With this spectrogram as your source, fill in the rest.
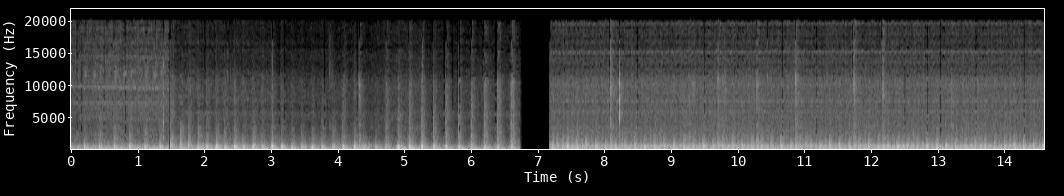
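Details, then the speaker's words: Amica washing machine at its highest spin speed: rapid repeated thumps over a loud hum, and the machine jumps and is unstable. The left shock absorber has completely failed; at low spin speed nothing is wrong. "tak jak widać kilka bardzo hałasuje widać tendencję do niestabilności jest z nią nie tak powodem takiego zachowania jest uszkodzony amortyzator po lewej stronie"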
